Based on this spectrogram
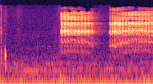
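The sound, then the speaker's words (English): Two harsh, raspy squawks in quick succession from Sylvia, a bird perched on a light fixture, loud, with a brief gap between them and no talking. “Sylvia just squawked.”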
